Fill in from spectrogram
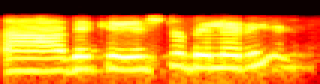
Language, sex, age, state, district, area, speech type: Kannada, female, 60+, Karnataka, Bellary, rural, conversation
